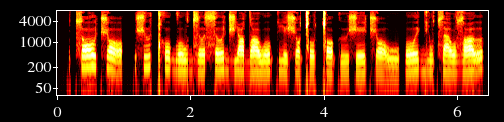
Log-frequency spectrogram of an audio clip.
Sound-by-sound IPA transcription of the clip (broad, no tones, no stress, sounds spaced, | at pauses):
t͡s ɔ o̯ t͡ʃ ɔ | ʃ ɯ ǃʰ o ɡ o w d͡z ɤ s ɤ d͡ʒ i o̯ dˤ ɤ w o k i e̯ ʃ ɔ ǀ o ǀ ɔ k ɯ ʃ e t͡ʃ ɔ w | o e̯ ɡ i w t͡s a w zˤ ɤ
